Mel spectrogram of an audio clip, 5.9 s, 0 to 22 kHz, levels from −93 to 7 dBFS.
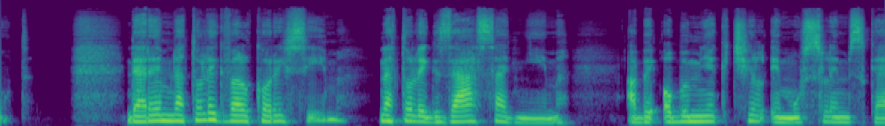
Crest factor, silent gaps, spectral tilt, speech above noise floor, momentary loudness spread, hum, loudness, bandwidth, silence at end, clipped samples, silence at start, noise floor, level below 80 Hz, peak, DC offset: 20 dB; none; -5 dB/octave; 27 dB; 11 LU; none; -20 LUFS; 16.5 kHz; 0 s; under 0.1%; 0 s; -46 dBFS; -68 dBFS; 0 dBFS; under 0.1%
